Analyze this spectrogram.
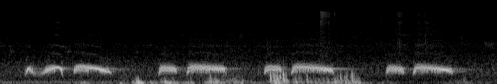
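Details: Spotted dove giving 'thúc gù' style cooing, played to stir other doves into cooing: soft hollow three-part coos, two short notes then a longer drawn note, repeated about once a second, with low thuds and knocks beneath.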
